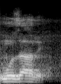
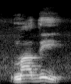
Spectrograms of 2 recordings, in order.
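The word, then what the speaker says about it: ماضي: বর্তমানরে বলে হাল আর ভবিষ্যৎরে বলে মুস্তাকবিল, এই দুইটারে একসাথে নিয়ে বানানো হয়েছে মুজারে। মাদি, মাদি বা মাজি, অনেকে মাজি উচ্চারণ করে, মাদি মানে অতীতকাল আর মুজারে মানে বর্তমান ভবিষ্যৎ একসাথে।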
